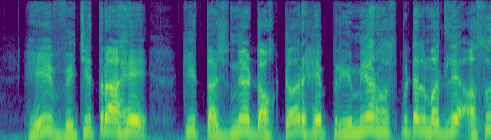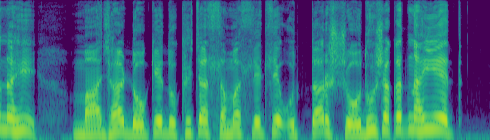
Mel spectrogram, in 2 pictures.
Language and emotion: Marathi, surprised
